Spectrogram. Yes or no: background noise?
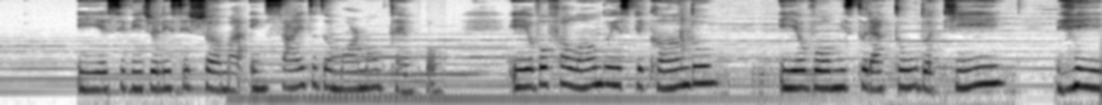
yes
